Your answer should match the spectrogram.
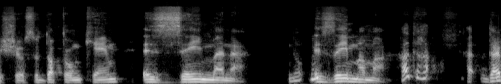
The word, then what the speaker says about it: Ezeamama: Nkem Ezeamama, Ezeamama, did I pronounce it It's well? it's Ezeamama.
